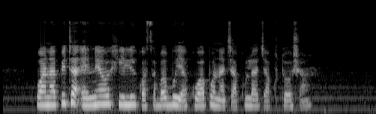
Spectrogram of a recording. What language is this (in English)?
Swahili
